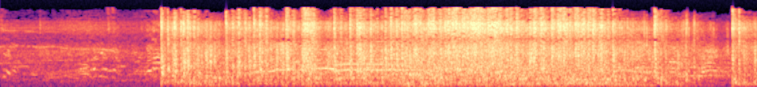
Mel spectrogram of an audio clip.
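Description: A crowd cheers and shouts at a distance.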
